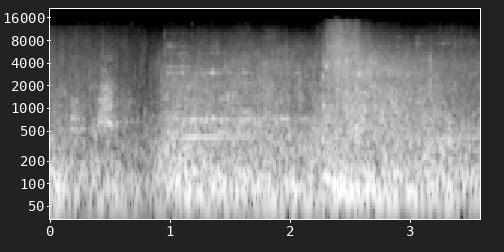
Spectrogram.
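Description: A large creature's heavy footsteps thud as it runs.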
